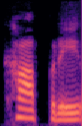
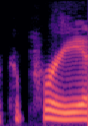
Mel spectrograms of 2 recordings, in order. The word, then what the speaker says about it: Capri: Of course, most people are familiar with Capri, or Capri as the Americans pronounce it.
